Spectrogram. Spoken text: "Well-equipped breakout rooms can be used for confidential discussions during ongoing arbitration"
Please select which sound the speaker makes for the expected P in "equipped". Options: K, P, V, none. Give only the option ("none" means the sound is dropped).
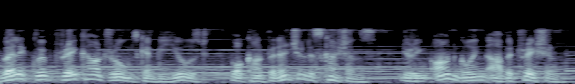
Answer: P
